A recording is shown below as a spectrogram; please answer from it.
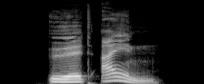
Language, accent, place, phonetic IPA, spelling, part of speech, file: German, Germany, Berlin, [ˌøːlt ˈaɪ̯n], ölt ein, verb, De-ölt ein.ogg
- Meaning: inflection of einölen: 1. third-person singular present 2. second-person plural present 3. plural imperative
